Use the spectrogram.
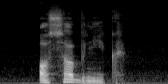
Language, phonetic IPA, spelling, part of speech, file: Polish, [ɔˈsɔbʲɲik], osobnik, noun, Pl-osobnik.ogg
